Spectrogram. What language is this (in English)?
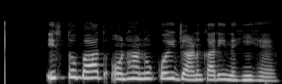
Punjabi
